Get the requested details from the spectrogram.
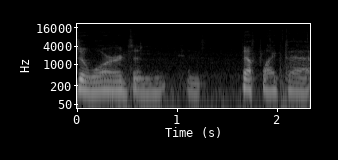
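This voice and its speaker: In a somewhat breathy voice, a man delivers his words fairly slowly. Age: 60s. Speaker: gaming streamer. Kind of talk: live gameplay commentary. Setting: live stream. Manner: hesitant, many fillers.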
